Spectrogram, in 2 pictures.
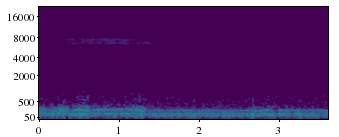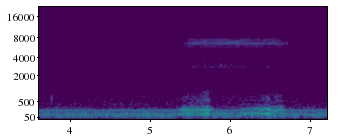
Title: Dog snoring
